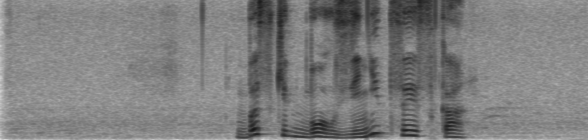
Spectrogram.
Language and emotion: Russian, positive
